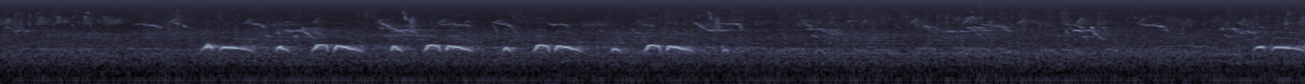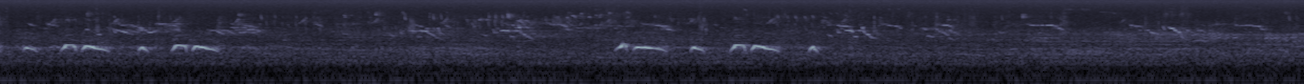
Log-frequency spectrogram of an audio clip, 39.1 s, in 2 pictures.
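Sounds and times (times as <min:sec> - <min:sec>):
Eurasian collared dove Streptopelia decaocto: 0:03.0 - 0:12.1, 0:18.8 - 0:23.5, 0:28.8 - 0:32.3.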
